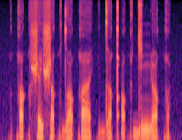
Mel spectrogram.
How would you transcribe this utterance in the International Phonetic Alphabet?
q e˦ q ʃ i˦ ʃ i˨ q d̪ u˦ q e˦ | d̪ e˨ qʼ u˦ q ɟ ɪ˦ ɲ u˦ q

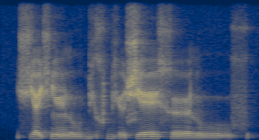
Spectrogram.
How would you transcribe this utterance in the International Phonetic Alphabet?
ç ɛː ç ẽː l uː bʲ u x bʲ øː ɕ eː x øː l uː x

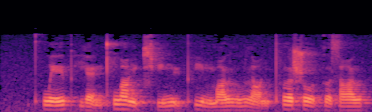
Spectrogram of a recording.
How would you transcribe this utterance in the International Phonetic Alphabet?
pʰ w e˧˥ ɪ̯ pʰ j ɛ̰˨˩ n t̪ʰ w ɑ˥˩ ŋ t͡ɕʰ i˧˥ ŋ y̰˨˩ pʰ i˥˩ n m ɑ˧˥ ʊ̯ l u˧˥ l ɑ̰˨˩ ŋ pʰ ɤ˥ ʂ o˥˧ ʊ̯ k ɤ˥˩ s ɑ˥ ʊ̯

